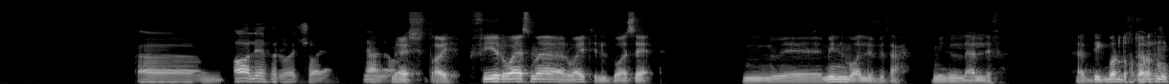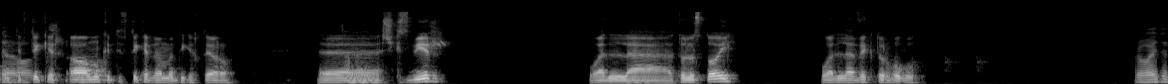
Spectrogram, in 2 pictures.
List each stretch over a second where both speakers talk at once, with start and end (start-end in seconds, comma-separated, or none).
11.3-12.8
